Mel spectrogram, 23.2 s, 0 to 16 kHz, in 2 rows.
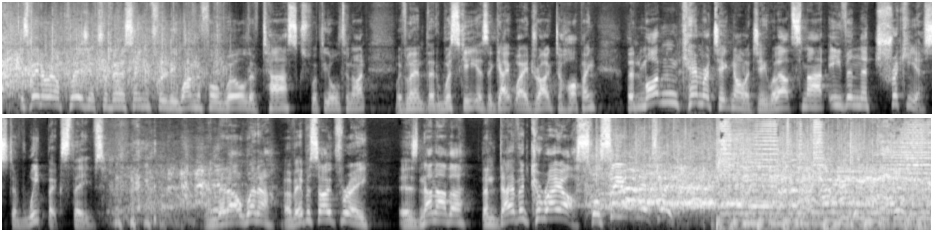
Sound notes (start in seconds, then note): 12.9 laughter; 21.4 cheering, applause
